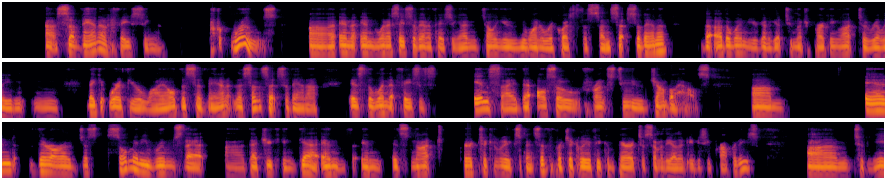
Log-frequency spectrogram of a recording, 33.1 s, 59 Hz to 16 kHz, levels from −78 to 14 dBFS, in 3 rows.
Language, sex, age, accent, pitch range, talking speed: English, male, 50-69, American, 85-105 Hz, 170 wpm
